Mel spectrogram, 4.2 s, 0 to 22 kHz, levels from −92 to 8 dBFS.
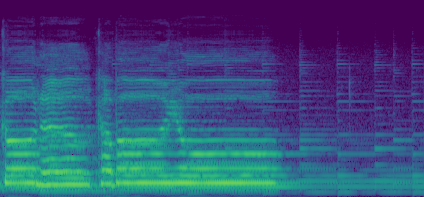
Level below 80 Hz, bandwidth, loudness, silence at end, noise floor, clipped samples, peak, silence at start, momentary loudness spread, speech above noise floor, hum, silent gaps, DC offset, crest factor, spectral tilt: -68 dBFS; 8.4 kHz; -18 LUFS; 0 s; -41 dBFS; under 0.1%; -4 dBFS; 0 s; 8 LU; 25 dB; none; none; under 0.1%; 14 dB; -6 dB/octave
